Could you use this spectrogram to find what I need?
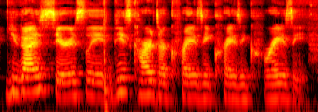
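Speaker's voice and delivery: ordinary delivery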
